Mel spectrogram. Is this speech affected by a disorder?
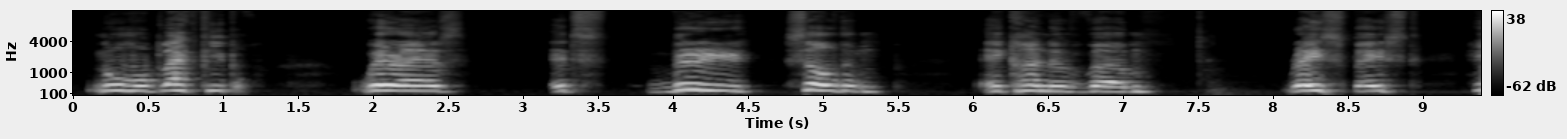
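Yes: quadriplegic cerebral palsy, severe.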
